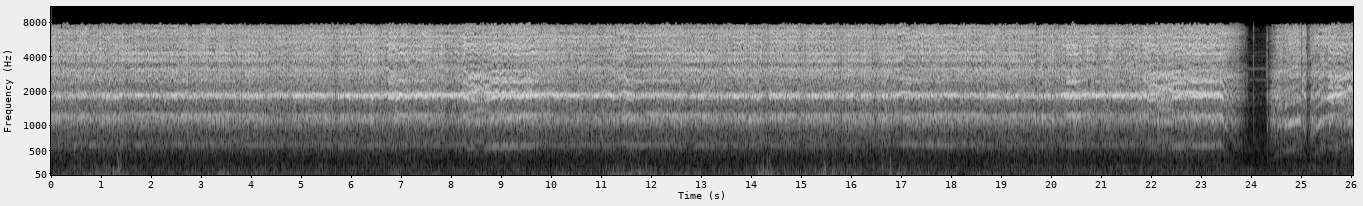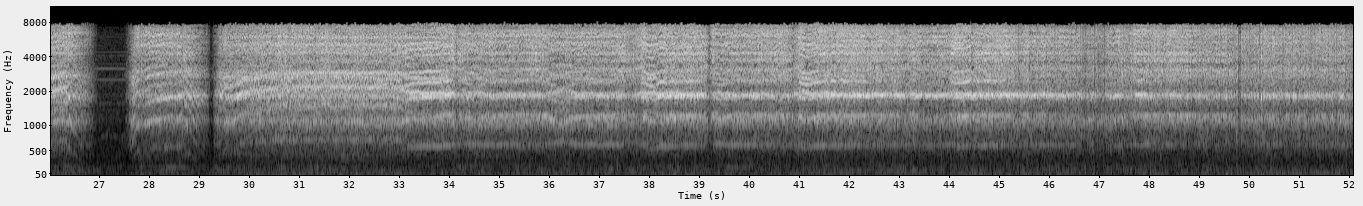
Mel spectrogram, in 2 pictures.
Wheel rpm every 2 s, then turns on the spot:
160, 160, 160, 160, 160, 160, 160, 160, 160, 160, 160, 130, 90, 70, 90, 160, 160, 160, 160, 160, 160, 160, 160, 160, 160, 160.
none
